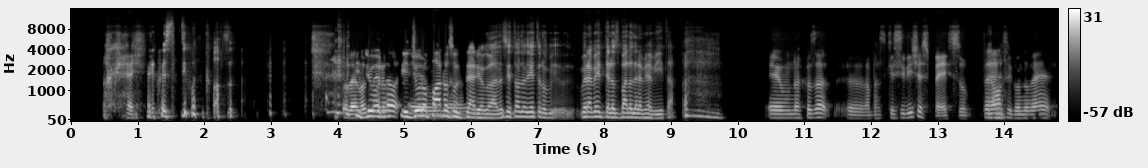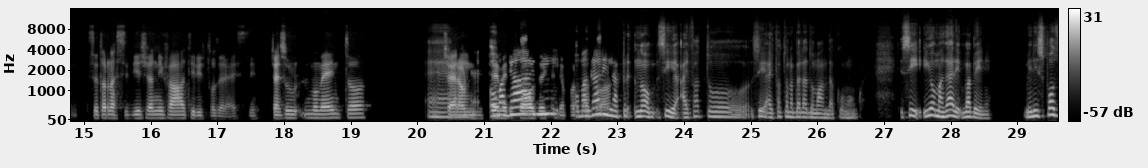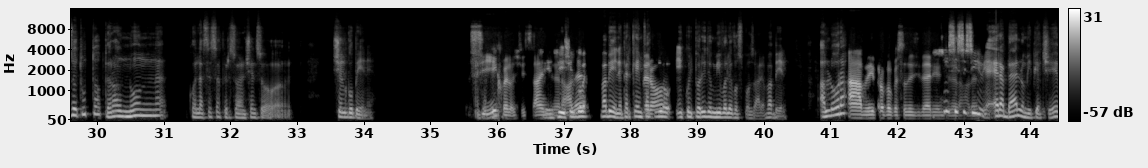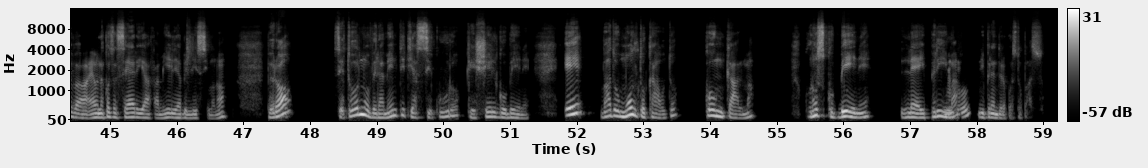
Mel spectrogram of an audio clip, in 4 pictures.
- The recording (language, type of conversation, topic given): Italian, unstructured, Qual è un momento speciale che vorresti rivivere?
- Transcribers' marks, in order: laughing while speaking: "Okay"; tapping; laughing while speaking: "Per questo di' qualcosa!"; chuckle; "guarda" said as "guara"; "indietro" said as "idietro"; unintelligible speech; sigh; other background noise; "cioè" said as "ceh"; "bene" said as "ber"; "famiglia" said as "familia"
